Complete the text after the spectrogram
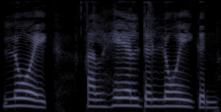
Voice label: "looyk", smalgyax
